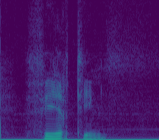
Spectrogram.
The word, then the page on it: veertien: [veːɾtin]; /ˈveːr.tin/; /ve:ɾtin/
